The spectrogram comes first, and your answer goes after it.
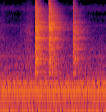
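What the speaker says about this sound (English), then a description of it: "So get my pan on the heat there." A metal pan is set down on a kitchen stove, giving three quick clanking metallic knocks over a low steady hum.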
